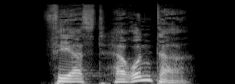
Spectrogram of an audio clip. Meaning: second-person singular present of herunterfahren
- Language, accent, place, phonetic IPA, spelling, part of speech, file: German, Germany, Berlin, [ˌfɛːɐ̯st hɛˈʁʊntɐ], fährst herunter, verb, De-fährst herunter.ogg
